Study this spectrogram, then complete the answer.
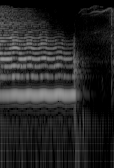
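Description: A single sustained, bent electric guitar note from the first lick of the outro solo, held steady and clear for almost a second before cutting off abruptly into quiet.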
